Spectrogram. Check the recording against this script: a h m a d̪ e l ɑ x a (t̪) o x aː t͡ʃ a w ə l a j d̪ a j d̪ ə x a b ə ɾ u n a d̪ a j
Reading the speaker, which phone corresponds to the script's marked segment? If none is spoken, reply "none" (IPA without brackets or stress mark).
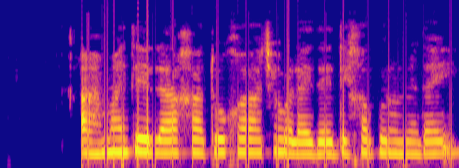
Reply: t̪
